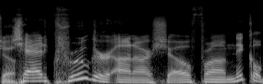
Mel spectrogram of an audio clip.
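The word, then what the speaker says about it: Kroeger: Um Chad Krueger is spelled Kroger, but he's like, "No, I mean, it's it's Krueger."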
